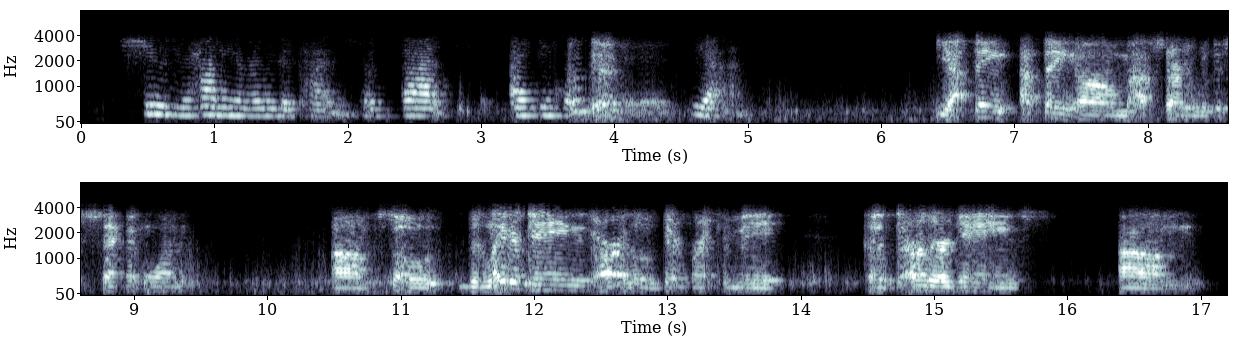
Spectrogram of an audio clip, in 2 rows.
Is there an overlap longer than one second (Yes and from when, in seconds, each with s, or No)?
No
